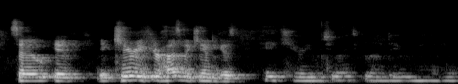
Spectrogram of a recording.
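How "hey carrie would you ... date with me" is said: soft, low-energy, flat delivery. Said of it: "but your energy's low".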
